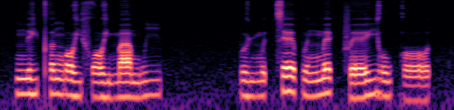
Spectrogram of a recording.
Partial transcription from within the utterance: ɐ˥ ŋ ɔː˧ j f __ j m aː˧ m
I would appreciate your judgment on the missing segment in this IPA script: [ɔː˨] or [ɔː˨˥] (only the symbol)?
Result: ɔː˨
